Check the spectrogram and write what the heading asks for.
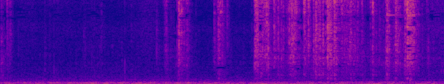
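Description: Coins clinking and sliding against each other and the sides of a metal tin as fingers dig through a loose pile, a few sharp clinks about a second in, over a steady low rumble.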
